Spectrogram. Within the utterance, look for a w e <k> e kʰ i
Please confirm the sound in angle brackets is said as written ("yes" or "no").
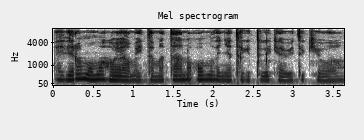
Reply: no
